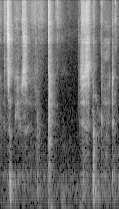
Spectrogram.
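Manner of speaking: breathy near-silent whisper; soft private whisper. Real, not acted. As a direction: barely voice it, hushed and heavy. Drops to a whisper on abuse.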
